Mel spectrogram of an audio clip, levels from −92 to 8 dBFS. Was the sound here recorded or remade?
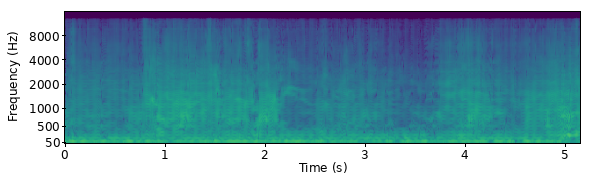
remade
